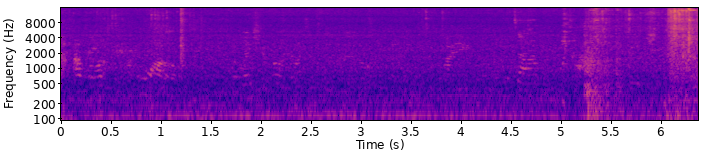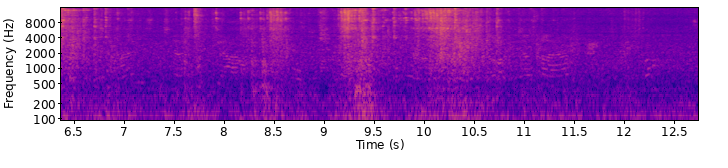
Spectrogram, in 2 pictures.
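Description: Inside a moving bus: a steady engine hum and road noise. From about five seconds in come louder knocks and rattles.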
